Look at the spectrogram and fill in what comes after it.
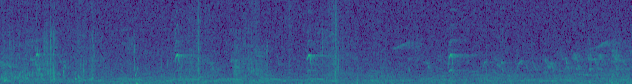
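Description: Faint outdoor ambience with birds calling over and over in short chirps, and a few brief sharp clicks.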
